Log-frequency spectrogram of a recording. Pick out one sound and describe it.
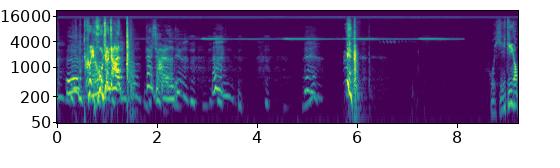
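A man speaks tensely in a low, firm voice.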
